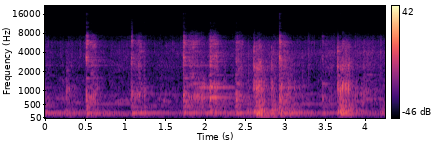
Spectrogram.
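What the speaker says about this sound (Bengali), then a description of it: "আমি এটা ভালো করে কষাবো।" Spice paste with turmeric is fried and stirred in a pan for sim posto, a soft sizzle under a series of distinct spoon knocks and scrapes against the pan, arriving at an uneven rhythm roughly every half second.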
